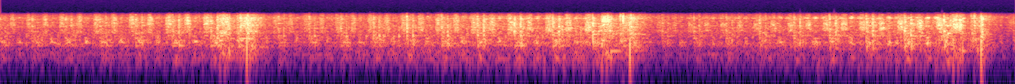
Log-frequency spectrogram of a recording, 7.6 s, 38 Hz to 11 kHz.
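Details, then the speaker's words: Warm Stover CT-2 hit-and-miss engine, 2–2.5 hp, choke fully open, about 500 RPM by tachometer: sharp firing pops every two to three seconds with quiet coasting between, very little smoke; running steady and healthy. "once it warms up it doesn't really need that it runs fine with the choke fully open very little smoke runs pretty good"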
